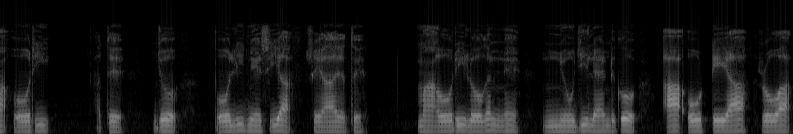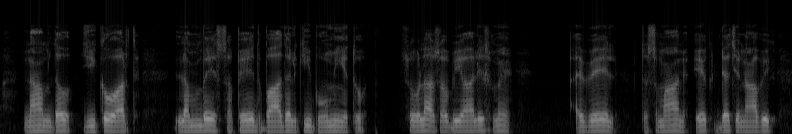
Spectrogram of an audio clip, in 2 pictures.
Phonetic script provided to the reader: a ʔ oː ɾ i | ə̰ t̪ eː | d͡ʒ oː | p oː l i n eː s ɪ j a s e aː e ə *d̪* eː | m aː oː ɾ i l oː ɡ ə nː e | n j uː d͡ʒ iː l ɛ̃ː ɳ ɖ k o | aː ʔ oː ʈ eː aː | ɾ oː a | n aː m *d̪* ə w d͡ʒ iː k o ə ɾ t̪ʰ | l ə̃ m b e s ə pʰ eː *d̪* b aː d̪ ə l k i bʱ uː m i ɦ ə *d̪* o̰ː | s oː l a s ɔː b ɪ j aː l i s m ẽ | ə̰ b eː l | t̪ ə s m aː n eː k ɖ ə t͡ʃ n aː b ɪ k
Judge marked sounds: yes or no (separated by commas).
no, yes, yes, no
